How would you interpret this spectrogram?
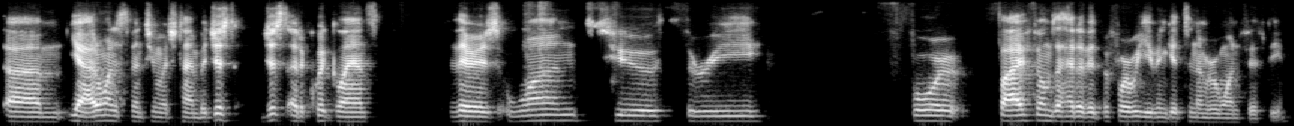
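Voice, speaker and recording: A man co-hosting a film podcast, chatting casually in a measured, slightly hesitant way. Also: mid-range voice, fairly even intonation, fairly bright tone, muffled recording. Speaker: podcast co-host.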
